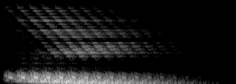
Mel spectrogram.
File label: Multimedia Internet CD-Rom Flash Whoosh Multiple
